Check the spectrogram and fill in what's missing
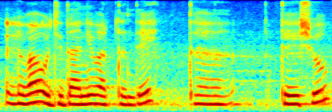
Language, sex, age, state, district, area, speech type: Sanskrit, female, 18-30, Kerala, Kannur, urban, spontaneous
